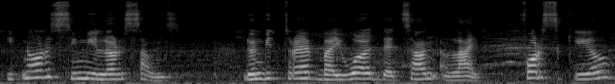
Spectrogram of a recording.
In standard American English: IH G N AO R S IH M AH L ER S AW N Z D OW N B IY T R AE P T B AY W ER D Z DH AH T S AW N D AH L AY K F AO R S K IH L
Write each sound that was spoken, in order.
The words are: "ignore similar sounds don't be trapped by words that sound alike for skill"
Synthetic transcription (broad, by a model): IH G N AO R S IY M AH L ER S AW N S D OW N B IY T R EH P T B AY W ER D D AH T S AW N AH L AY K F AO R S K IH L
